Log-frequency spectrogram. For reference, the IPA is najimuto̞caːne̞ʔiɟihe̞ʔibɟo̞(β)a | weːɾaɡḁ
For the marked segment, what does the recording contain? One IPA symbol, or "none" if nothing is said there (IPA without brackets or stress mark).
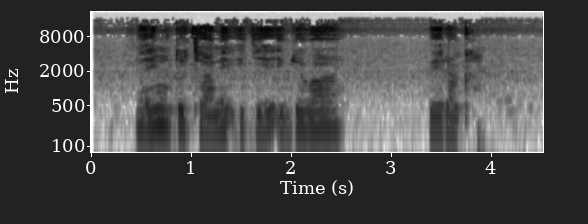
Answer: β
